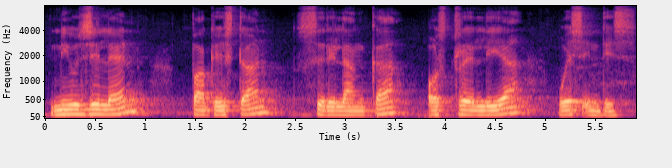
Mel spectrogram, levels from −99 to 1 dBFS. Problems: background sounds at intervals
